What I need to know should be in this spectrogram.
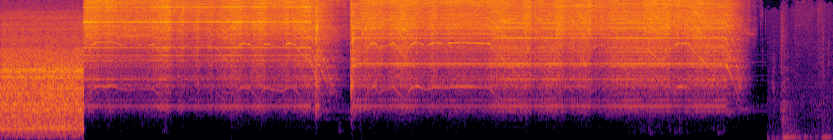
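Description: An angle grinder whines loudly against a spinning wheel.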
